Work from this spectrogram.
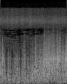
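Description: Strong wind blows across the microphone outdoors on a weekend outing at a bird-watching spot, a loud continuous rumbling buffet with no voices.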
